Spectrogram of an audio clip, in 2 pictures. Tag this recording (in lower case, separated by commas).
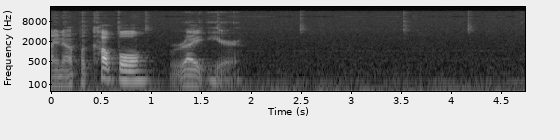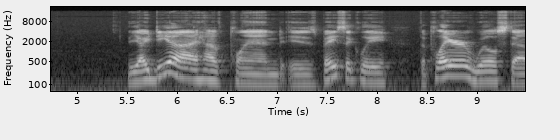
speech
